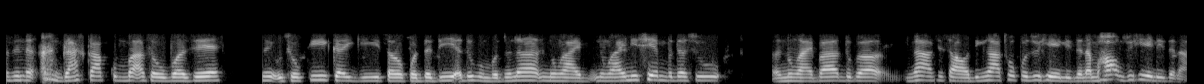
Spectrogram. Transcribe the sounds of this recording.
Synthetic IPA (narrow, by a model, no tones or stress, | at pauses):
mɐzinɐɡlaskap̚kumbɐːsɐwbɐze | nojusʰowkikɐjɡitɐɾok̚pɐdɐdiɐduɡumbɐdunɐnuŋajnuŋajnisembɐdɐsu | nuŋajbɐːduɡɐŋasisawɐdiŋatʰok̚pːɐzuɦelidɐnɐmɐɦawzuɦelidɐnɐ̰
